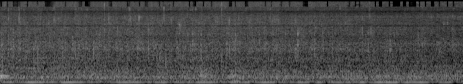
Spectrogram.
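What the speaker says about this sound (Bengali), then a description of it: "এখন আমি মশলাটা একটু কষায় নিই" Garlic, turmeric and chili powder frying in oil in a pan give a steady, close sizzle with a faint low hum underneath, continuous with no talking.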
